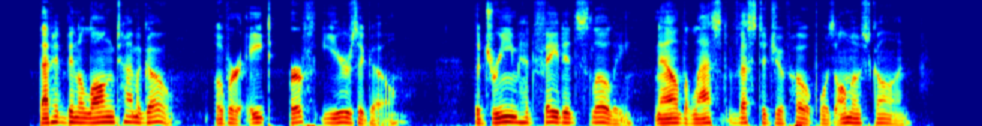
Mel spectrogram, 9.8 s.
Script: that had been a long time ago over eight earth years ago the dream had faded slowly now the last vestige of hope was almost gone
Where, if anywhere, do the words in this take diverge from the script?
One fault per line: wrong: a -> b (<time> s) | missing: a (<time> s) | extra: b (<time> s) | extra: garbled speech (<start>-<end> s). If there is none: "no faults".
no faults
